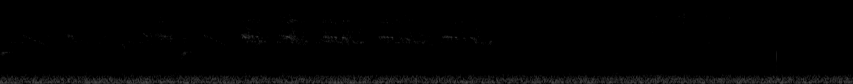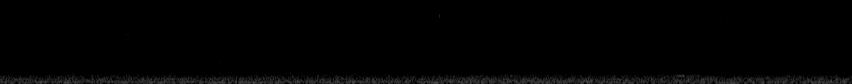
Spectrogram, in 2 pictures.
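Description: Quiet outdoor ambience with faint bird chirps in the first five seconds or so, then only scattered faint clicks. A steady thin high-pitched whine and low background noise run underneath.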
